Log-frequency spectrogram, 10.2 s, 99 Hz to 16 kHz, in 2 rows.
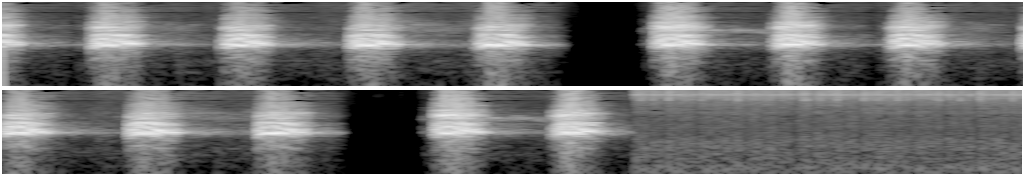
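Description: A short call repeated about a dozen times in quick succession, roughly every 0.6 seconds with two brief pauses, stopping a little after 8 seconds in and leaving a faint hiss.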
